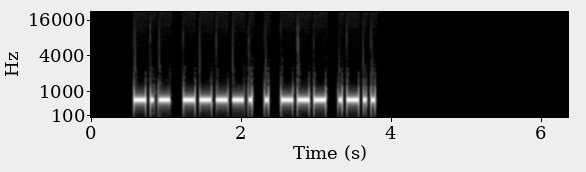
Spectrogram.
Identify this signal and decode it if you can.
Morse code, heard as a keyed tone, about 22 wpm, 700 Hz. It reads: K9EOL
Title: USA Call Signs - 5 Characters - Repeated 2x - 22wpm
